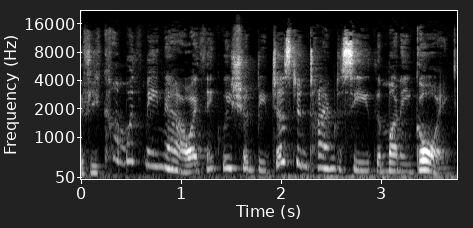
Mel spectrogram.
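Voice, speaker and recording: A put-on character voice, female-sounding and fairly high in pitch, moves at a fairly quick pace. Light background noise sits behind it. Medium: read story.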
